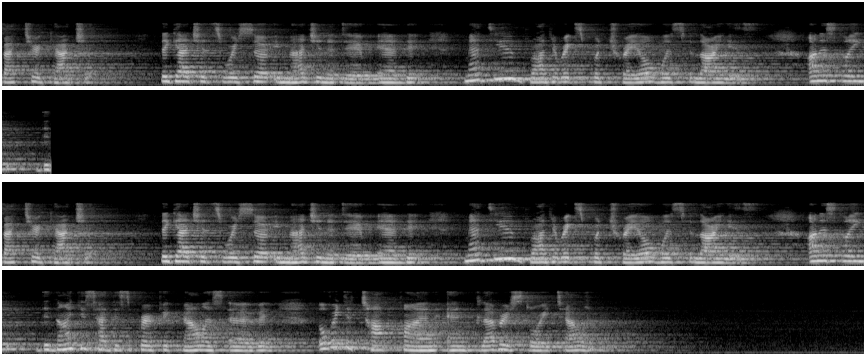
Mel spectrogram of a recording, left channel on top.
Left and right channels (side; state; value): left; drops out; at 9.2 s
